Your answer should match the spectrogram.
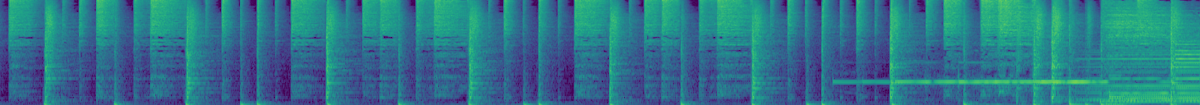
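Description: A jazz drum kit playing a slow, steady groove of kick, snare and hi-hat to open a tune. About eight seconds in a held high note joins, and near the end the bass and chords of the rest of the band come in.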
